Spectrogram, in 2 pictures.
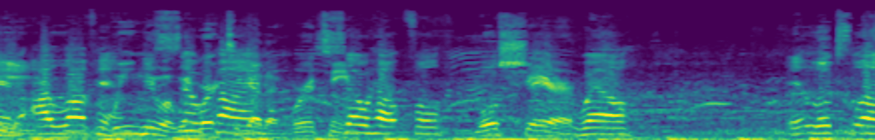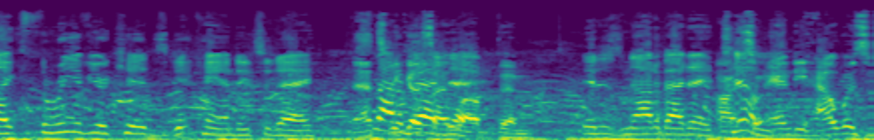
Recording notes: We were broadcasting LIVE from the happiest place on earth, Walt Disney World. Our wives and kids were with us, and we were only interrupted by fireworks one time!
